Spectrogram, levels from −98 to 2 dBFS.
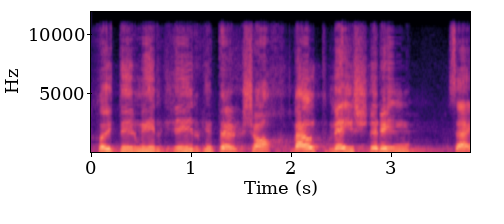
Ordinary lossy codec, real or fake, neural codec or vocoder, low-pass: none; fake; codec, 32 kHz, 1.9 kbps, SNAC; 10.8 kHz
